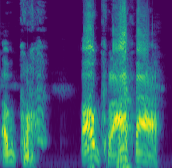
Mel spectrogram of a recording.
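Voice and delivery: very slow, very high attempted Scottish accent. Imitating Robbie Coltrane as Cracker: attempted Scottish accent. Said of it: "that sounded passable to me".

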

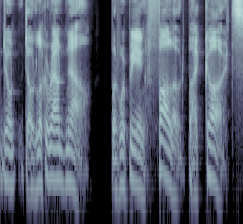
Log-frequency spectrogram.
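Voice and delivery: low, subtle, discreet voice. Narrating a game scene, a character warns two others about guards: low and subtle. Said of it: "trying to keep it low and subtle".

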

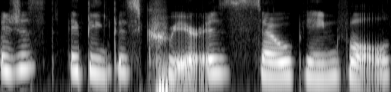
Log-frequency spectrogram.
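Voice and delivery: speaking through tears. Apologizing to the guys for always crying, crying while talking. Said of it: "I don't know why I always cry".

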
